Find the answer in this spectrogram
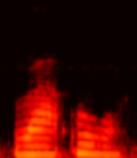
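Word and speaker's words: Reuel: Strong's number 7467, pronounced Raul.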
